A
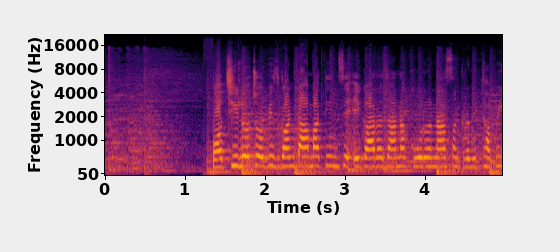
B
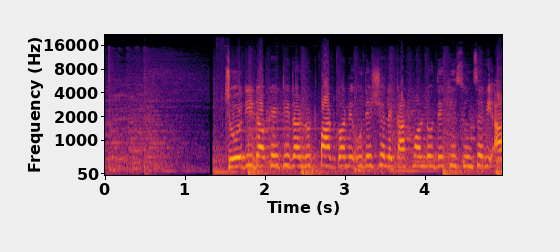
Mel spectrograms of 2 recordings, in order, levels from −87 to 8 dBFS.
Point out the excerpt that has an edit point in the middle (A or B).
A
